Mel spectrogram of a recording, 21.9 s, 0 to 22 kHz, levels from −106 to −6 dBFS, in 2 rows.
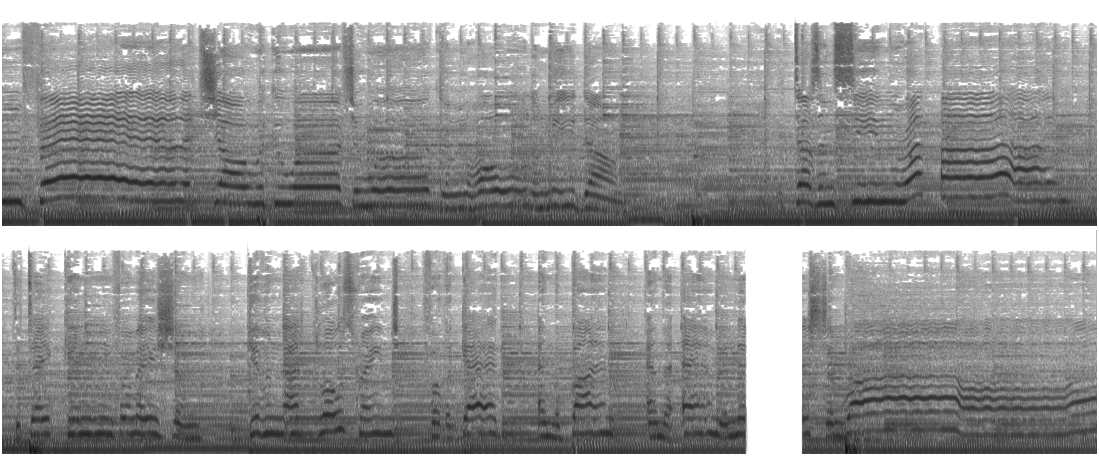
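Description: At 18.39 s the sound cuts out abruptly and stays silent until 18.97 s, a gap of about 0.58 s. This is a playback stall. The player likely ran short of data or its thread was blocked, so output halted mid-flow before recovering.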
